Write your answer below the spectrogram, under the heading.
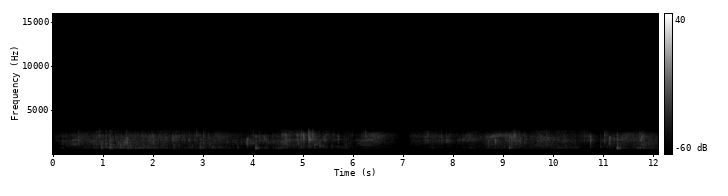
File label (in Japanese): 風呂 右耳密着吐息 触手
